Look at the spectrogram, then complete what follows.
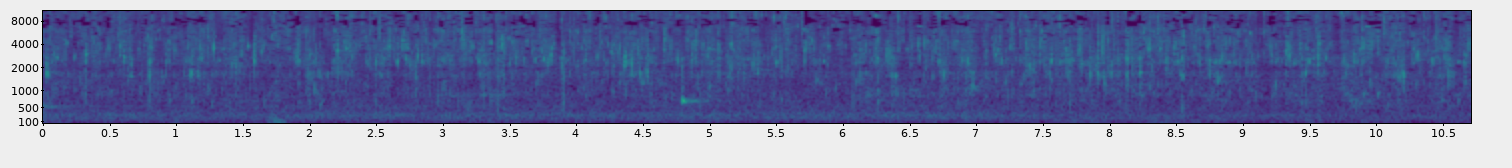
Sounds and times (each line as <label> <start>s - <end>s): Leaking drainage system 0.0s - 10.7s
draft coming through the whole building 0.0s - 10.7s
water dripping from the ceiling 0.0s - 10.7s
